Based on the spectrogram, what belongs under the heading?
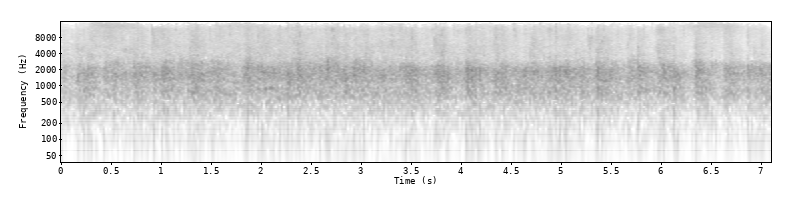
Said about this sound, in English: So maybe just give God a round of applause, if you would, please.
